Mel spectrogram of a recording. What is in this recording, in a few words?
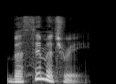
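"bathymetry", British English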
